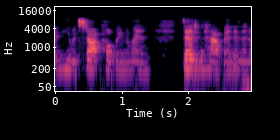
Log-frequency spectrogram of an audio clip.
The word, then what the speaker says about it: Nguyen: But like that, and I know I keep saying Nguyen, and I think it's Wen.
